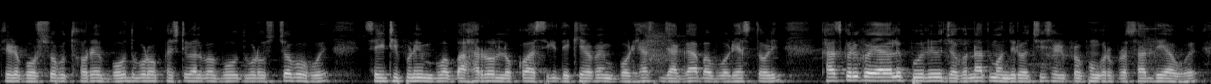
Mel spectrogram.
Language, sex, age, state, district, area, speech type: Odia, male, 18-30, Odisha, Rayagada, rural, spontaneous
